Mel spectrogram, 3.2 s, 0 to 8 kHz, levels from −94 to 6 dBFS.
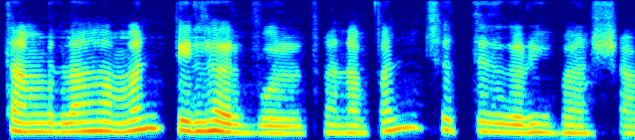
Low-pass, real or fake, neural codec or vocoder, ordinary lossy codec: none; real; none; none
